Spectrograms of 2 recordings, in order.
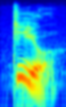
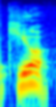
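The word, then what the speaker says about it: tío: і або у От наприклад тіо що означає дядько не тьо а тіо бо якби розбивки не було було б тьо а нам треба тіо так от щоб воно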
